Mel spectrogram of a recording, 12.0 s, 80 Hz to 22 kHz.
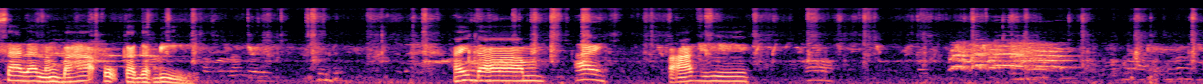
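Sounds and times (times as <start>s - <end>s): rooster crowing: 9.5s - 11.0s.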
